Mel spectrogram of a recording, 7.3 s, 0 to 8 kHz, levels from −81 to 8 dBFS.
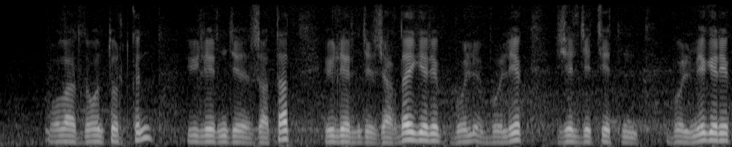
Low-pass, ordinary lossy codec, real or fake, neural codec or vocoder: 7.2 kHz; none; real; none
